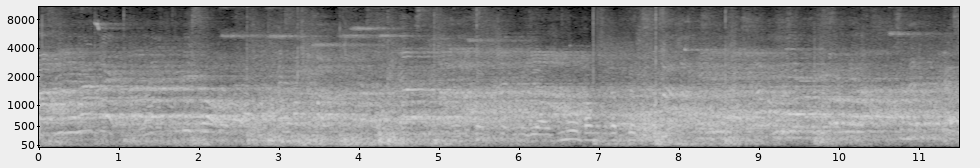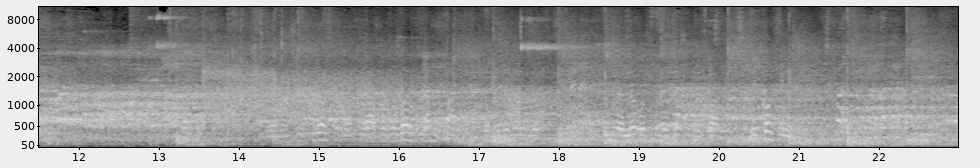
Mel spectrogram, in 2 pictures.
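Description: Men shout and call out to each other across an echoing hall.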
